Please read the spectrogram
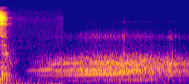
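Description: A car driving by on a road, its engine note swelling up and then fading away.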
